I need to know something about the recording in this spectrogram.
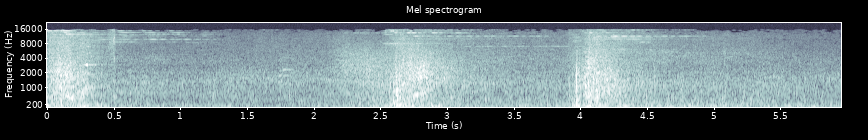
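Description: Rushing wind sweeps past in swelling gusts.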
